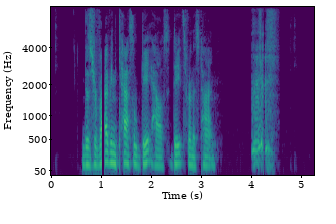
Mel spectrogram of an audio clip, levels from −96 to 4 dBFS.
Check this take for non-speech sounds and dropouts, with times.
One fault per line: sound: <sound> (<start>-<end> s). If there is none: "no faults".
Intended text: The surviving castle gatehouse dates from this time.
sound: dropout (1.0-1.1 s)
sound: throat clearing (4.0-4.6 s)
